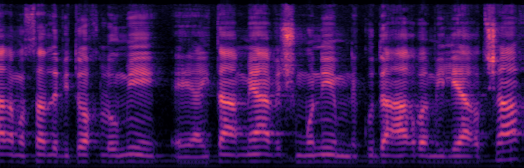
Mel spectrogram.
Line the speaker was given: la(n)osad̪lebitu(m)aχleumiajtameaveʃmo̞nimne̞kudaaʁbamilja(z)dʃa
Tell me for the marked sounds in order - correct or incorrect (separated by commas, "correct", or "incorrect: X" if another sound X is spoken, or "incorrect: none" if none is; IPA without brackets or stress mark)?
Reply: incorrect: m, incorrect: none, incorrect: ʁ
